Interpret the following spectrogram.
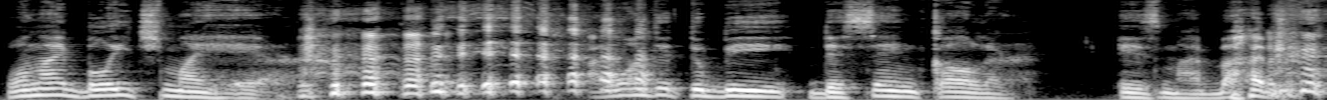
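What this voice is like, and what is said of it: Gravelly imitation of an actor's accent. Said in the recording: “You gotta capture the graveliness... That's not a good accent.”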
